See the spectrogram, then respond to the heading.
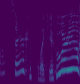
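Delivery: high, loud, mock-sweet innocent charm.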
